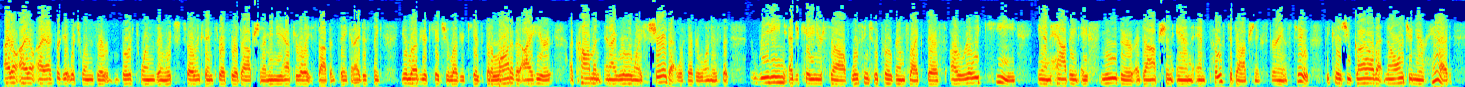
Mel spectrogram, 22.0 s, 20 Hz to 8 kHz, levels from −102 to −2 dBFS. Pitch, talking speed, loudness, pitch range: 145 Hz, 250 wpm, -21 LUFS, 135-160 Hz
